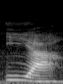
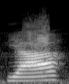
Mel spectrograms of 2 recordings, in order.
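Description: First: "Iya" as two syllables, i then ya; split syllables. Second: "Ya" punched out loud with a y glide; single-syllable Ya; yo sound. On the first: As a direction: separate the i from the ya. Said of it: "instead of". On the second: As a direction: say "Ya" firmly, one syllable. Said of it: "instead of Iya". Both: Shown as a demonstration.

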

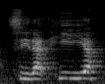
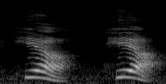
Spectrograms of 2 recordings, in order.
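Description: First: HERE as an Australian "hee-ya"; Australian vowel on HERE; Aussie accent. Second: HERE as a British "hee-ah"; careful British accent on HERE. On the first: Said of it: "That's an Aussie". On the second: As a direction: practice HERE with an English vowel, the repeat higher and louder. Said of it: "I have to get the". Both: Shown as a demonstration.

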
